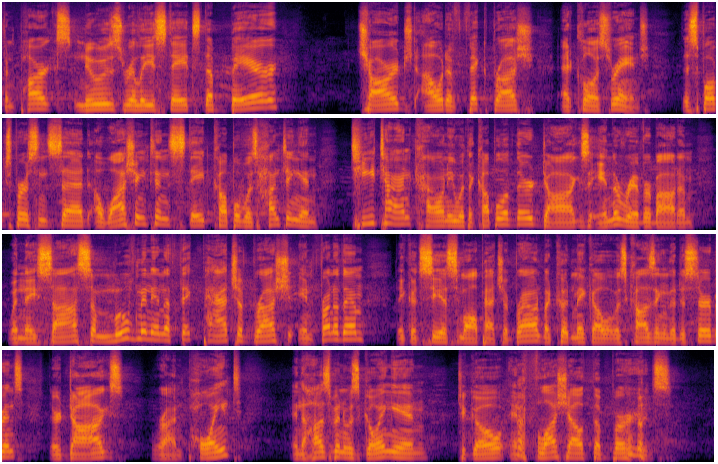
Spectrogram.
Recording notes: Live from Bear Cave Brewing in Hopkins, MN. Sips drinks with a live audience of hunters.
